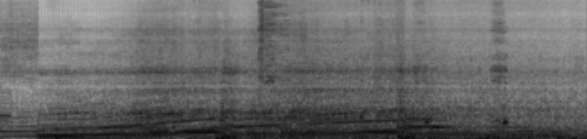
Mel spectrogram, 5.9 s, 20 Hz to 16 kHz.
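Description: An Audi RS3 engine roars loudly and close, revving up and down in rising and falling surges over several seconds.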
